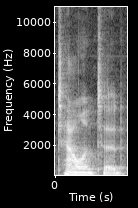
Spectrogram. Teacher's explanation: I would want to use the same T I use at the start of words with a little puff of air talented so I don't want to Flap here like um in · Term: T sound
